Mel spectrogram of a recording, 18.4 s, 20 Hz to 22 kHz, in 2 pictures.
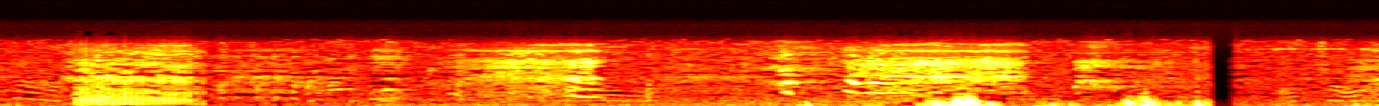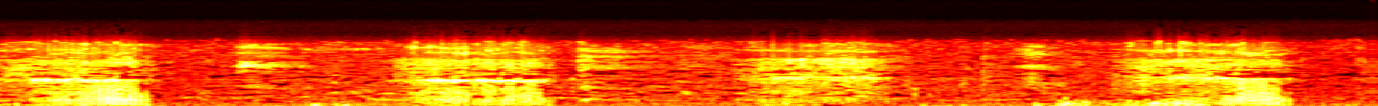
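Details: Man, who denies snoring, filmed while asleep: loud, rough, rattling snores at about 20 per minute with quieter snorting breaths in between.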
